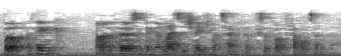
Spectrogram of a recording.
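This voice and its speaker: A woman in her twenties, a pop group member chatting casually in an interview, self-mocking and quick to laugh. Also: fairly low pitch, fairly even intonation, creaky, slight background noise. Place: webcast studio. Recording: echoey room from far off.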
